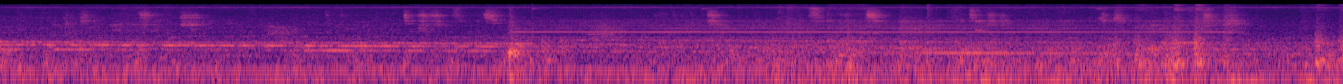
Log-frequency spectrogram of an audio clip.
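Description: Train wheels squeal and whine on the rails.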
